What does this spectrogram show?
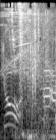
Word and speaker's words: Jorge: pronounced George.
